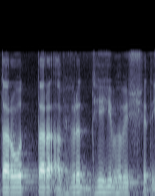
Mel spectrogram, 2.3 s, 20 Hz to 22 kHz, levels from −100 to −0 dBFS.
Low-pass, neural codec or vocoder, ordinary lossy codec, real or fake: 7.2 kHz; none; Opus, 64 kbps; real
